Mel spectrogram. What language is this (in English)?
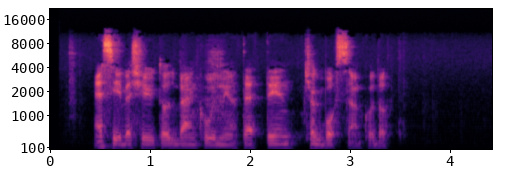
Hungarian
